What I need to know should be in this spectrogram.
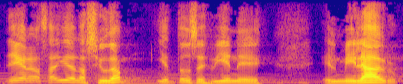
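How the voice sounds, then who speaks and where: A man preaching a sermon in a church with an Argentine Spanish accent, animated and full of rhetorical questions to the congregation. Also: on the high side, normal speed, muffled recording, soft background music. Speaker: pastor.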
